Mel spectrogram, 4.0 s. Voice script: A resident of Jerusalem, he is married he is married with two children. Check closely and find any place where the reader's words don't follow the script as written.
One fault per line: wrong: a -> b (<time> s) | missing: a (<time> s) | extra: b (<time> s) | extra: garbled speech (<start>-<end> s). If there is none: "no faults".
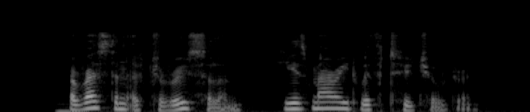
missing: he is married (2.7 s)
